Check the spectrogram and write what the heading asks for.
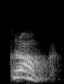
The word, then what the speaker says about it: croak: और ओ और ए, यह जो है दो स्वर है तो हमें सिर्फ ओ का नाम लेना है और ए को भूल जाना है, और के का उच्चारण करेंगे क। इसीलिए CROAK हो जाएगा क्रॉक, क्रॉक।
